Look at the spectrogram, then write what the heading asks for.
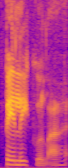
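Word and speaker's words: película: you don't remember movie it is la pelicula Accent on the eye there's another way to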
